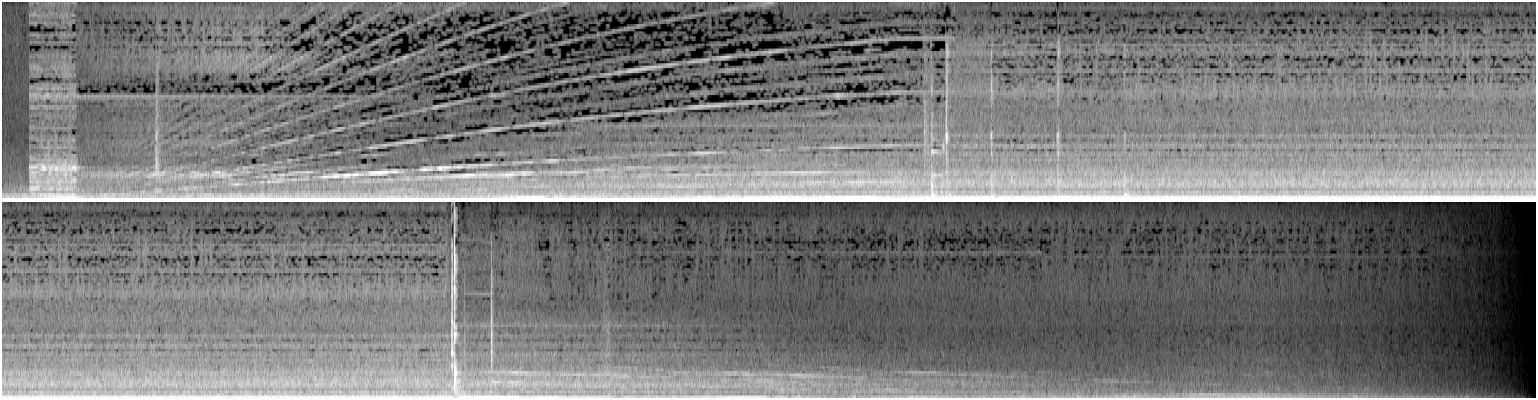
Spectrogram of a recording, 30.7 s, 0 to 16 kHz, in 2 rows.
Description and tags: Hitachi DS T7K500 - 7200rpm - FDB
A Hitachi hard drive manufactured in 2006 close up; spin up, and spin down.
This drive has 3 platters.
(HDT725050VLAT80)
hard, rattle, machine, drive, disk, motor, hdd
